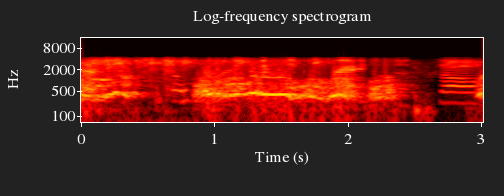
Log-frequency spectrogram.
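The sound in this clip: A dog barks and whimpers in high, whining, yelping tones that rise and fall in pitch, loud and nearly continuous, with a brief dip near the end before a final clear whine.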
